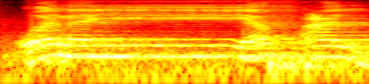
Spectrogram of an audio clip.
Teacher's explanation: Artinya adalah memasukkan. Jadi zahirnya terlihat jelas nun itu ada, tetapi kita seakan-akan membaca tidak ada nunnya. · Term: idgham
